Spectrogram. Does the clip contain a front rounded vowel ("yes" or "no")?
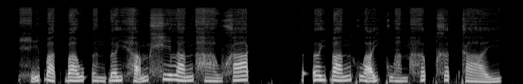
no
